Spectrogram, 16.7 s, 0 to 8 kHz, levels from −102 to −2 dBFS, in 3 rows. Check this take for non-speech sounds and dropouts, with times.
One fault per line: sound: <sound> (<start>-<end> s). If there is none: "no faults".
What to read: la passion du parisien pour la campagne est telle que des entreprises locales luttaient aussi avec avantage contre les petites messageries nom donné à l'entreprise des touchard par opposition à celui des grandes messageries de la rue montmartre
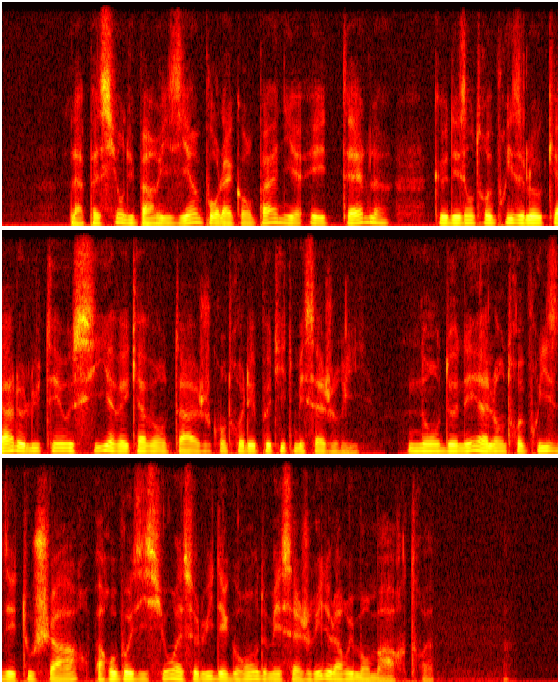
no faults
